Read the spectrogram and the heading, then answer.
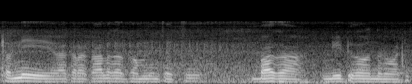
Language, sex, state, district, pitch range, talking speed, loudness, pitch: Telugu, male, Andhra Pradesh, Sri Satya Sai, 125-140 Hz, 100 wpm, -16 LUFS, 130 Hz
